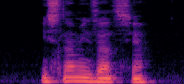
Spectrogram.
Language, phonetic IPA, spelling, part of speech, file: Polish, [ˌislãmʲiˈzat͡sʲja], islamizacja, noun, LL-Q809 (pol)-islamizacja.wav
